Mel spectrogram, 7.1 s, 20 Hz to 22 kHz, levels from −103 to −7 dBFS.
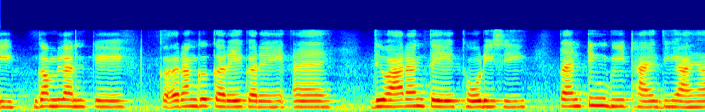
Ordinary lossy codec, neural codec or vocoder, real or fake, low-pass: none; autoencoder, 48 kHz, 32 numbers a frame, DAC-VAE, trained on Japanese speech; fake; 7.2 kHz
